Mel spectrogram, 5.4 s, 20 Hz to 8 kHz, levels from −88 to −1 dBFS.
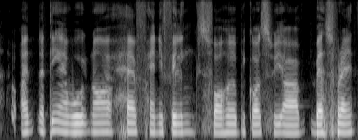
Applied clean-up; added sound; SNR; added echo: none; none; none; none.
